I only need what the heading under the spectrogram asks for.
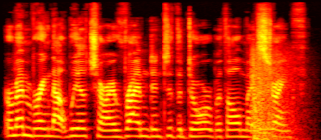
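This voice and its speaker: A woman's voice: medium pitch, a little fast, music in the background. Woman reading a spooky game aloud. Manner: jokey, excitable outbursts between calm reading. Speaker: streamer. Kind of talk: reading a visual novel aloud with reactions.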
